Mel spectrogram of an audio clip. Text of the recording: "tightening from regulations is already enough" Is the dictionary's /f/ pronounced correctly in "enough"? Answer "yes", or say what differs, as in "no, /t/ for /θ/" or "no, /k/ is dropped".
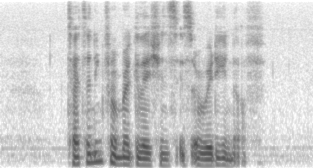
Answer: yes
